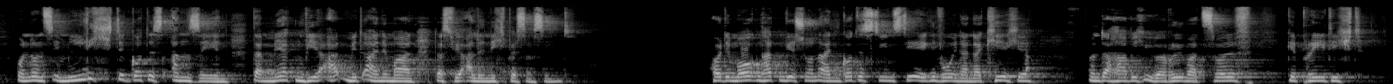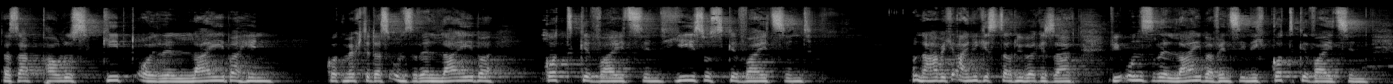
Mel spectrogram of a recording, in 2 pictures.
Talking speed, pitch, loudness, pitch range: 155 wpm, 165 Hz, -21 LUFS, 150-180 Hz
